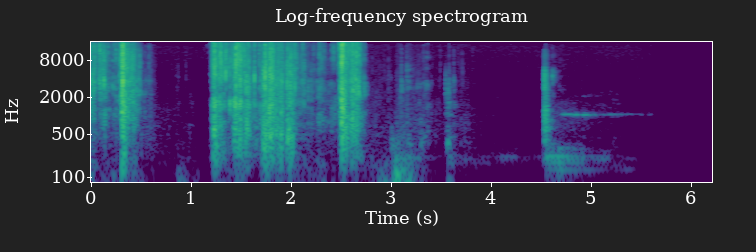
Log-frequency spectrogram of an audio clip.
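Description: Clear plastic saree packets crinkling and rustling as they are handled, in several bursts, then a single click about four and a half seconds in.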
